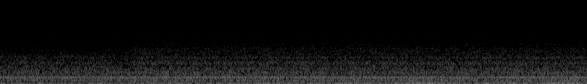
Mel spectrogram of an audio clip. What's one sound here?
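Computer fans whir with a steady hum.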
